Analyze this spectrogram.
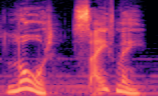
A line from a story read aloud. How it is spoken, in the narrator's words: he was afraid and beginning to sink, cried out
